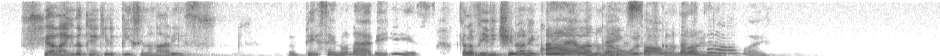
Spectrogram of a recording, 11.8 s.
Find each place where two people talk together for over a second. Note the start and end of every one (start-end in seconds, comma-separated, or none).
6.8-9.1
